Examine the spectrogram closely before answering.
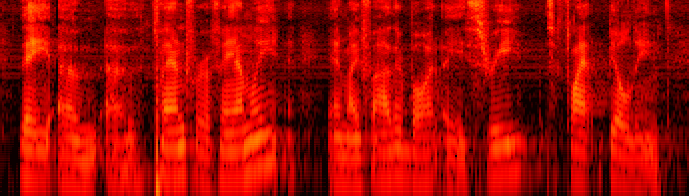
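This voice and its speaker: Against noticeable background noise, a woman with a very deep, low voice speaks at a very slow pace with ordinary pitch variation. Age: 80s+. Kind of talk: public comment at city council meeting. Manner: conversational, hesitant.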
